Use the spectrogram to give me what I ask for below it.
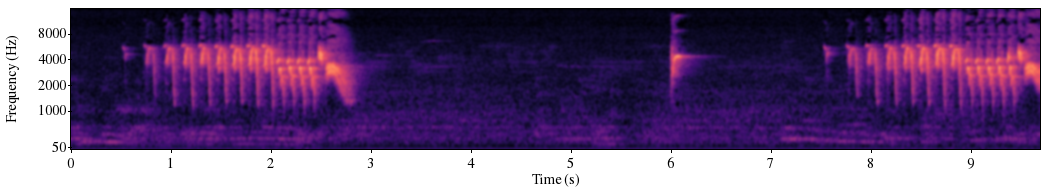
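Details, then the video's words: Chaffinch kept as a pet, beak recently purple, dated 10/05/12: two full song phrases, each a quick descending trill of repeated notes finishing in a flourish, with a single sharp call between them. "Mi pinzon cantando"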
